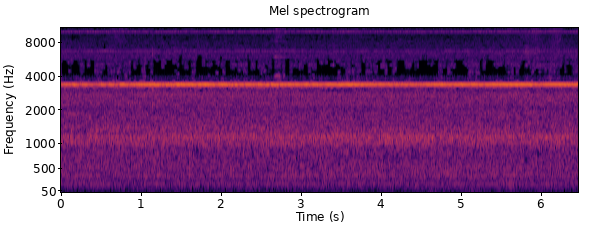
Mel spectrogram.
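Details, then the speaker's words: APC UPS on mains power, charging the battery and running a fan and two 600 W heater rods, load showing full. Shrill high continuous tone over a faint hiss: overload alarm that cannot be muted, stops when load drops to 600 W. "On कर दिया, load full show कर रहा है। थोड़ी देर इंतज़ार किया, फिर overload की लाइट ऑन होगी और कंटिन्यूस बीप शुरू कर दी।"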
